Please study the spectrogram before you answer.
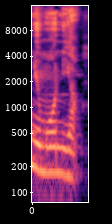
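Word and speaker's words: pneumonia: अब मैंने बोला प्ल्यूरोन निमोनिया। निमोनिया आप बोलोगे मैम एन तो है ही नहीं।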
